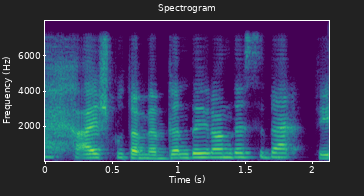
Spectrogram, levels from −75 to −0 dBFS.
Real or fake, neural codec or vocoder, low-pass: fake; codec, 16 kHz, about 1 kbps, DyCAST, with the encoder's durations; 7.2 kHz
